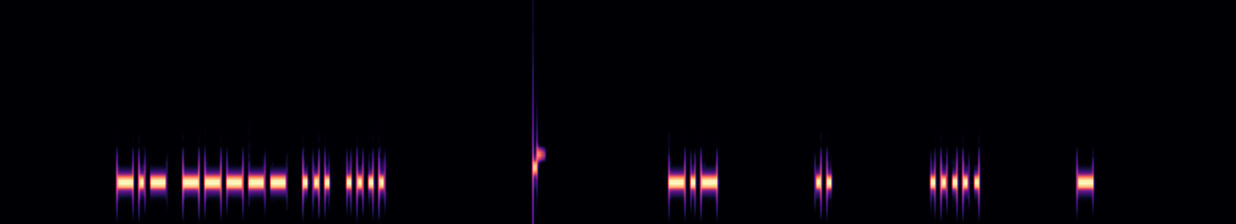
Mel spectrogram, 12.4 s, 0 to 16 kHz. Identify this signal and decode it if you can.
Morse code, heard as a keyed tone, about 22 wpm, spaced as for 11 wpm, 700 Hz. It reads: K0SH KI5T
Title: USA Call Signs - 4 Characters - 6x Character Spacing - 22wpm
